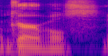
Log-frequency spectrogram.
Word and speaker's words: Goebbels: Goebbels, yeah.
